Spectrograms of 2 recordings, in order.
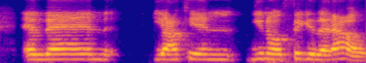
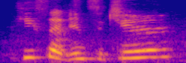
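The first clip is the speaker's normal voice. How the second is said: ordinary delivery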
